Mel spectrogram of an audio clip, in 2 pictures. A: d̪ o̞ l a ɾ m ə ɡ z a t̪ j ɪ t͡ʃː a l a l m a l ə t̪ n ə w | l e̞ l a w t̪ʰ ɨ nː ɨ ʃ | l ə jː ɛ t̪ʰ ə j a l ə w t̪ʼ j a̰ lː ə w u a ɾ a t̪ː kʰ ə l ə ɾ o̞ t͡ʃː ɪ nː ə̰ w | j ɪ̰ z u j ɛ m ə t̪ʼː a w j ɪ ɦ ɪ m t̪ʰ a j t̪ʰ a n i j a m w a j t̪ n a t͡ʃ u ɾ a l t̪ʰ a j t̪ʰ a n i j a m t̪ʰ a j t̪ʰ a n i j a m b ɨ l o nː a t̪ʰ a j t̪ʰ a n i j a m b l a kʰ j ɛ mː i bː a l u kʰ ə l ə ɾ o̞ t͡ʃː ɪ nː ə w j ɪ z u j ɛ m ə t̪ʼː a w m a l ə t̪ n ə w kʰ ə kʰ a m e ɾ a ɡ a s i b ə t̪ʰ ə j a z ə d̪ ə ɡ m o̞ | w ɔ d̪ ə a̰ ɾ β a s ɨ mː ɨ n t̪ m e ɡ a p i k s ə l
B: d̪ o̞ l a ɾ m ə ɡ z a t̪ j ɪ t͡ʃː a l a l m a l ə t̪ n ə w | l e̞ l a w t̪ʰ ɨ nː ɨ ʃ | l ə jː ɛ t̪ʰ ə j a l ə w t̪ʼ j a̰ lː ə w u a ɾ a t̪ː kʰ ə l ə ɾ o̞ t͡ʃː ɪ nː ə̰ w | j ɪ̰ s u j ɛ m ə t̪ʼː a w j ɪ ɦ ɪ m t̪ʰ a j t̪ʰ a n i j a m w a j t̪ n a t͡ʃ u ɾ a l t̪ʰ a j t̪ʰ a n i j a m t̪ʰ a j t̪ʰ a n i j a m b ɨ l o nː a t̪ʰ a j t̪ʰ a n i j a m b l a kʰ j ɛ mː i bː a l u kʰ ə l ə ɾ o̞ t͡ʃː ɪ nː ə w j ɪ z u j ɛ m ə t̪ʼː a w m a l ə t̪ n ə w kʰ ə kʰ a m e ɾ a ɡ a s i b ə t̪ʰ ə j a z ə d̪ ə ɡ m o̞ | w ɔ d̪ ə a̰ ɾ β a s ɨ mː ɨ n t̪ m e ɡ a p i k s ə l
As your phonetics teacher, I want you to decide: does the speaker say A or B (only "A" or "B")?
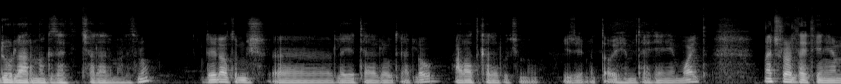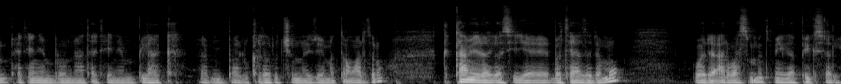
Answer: A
